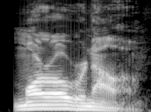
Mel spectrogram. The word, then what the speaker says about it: Mauro Ranallo: Mauro Ranallo.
